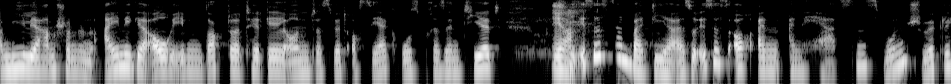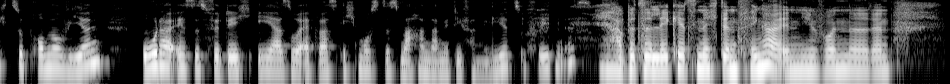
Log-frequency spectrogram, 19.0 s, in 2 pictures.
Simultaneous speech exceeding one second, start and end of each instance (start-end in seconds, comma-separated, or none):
none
